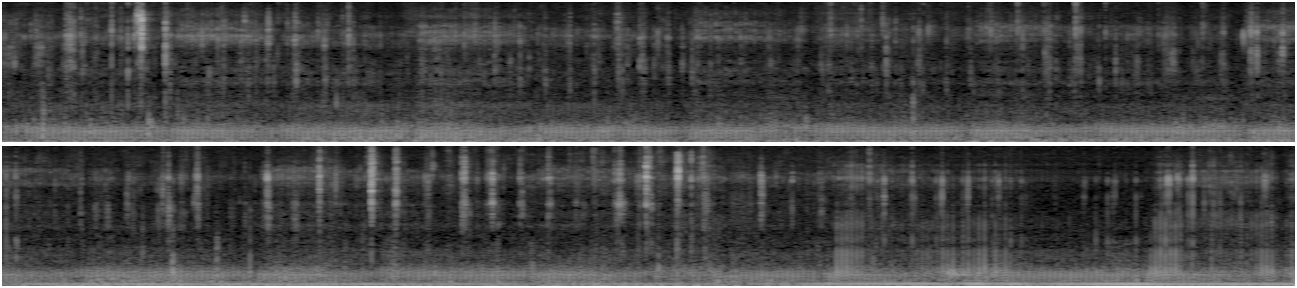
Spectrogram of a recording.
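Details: A Don Sphynx mother cat nursing her kittens purrs in a low, steady rumble, with soft clicks and rustles close by.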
